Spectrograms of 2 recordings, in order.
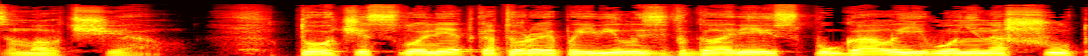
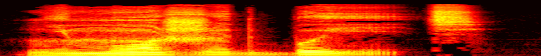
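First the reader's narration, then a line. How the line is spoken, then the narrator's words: Man's quiet moan. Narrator (Russian): Тихо простонал мужчина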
